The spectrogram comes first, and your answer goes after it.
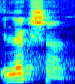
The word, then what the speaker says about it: election: should not be stressed the word election is from the word elect elect that's the root word now elect is eaten now or a verb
